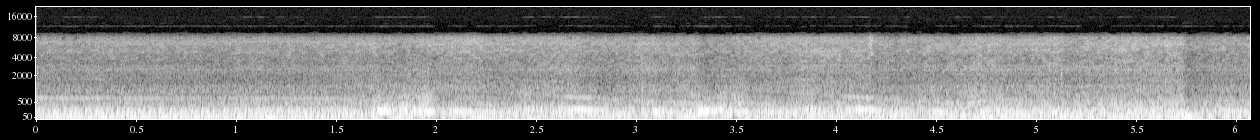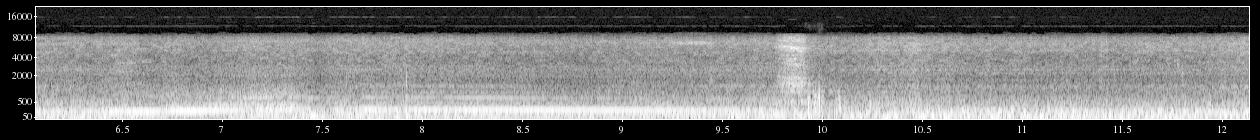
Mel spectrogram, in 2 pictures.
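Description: The 1960 Ferrari 250 GT Drogo's V12, heard from inside the cabin while driving. Its revs swing up and down a few times about two to four seconds in, then it holds at steady revs, with a single sharp click near the ten-second mark.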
